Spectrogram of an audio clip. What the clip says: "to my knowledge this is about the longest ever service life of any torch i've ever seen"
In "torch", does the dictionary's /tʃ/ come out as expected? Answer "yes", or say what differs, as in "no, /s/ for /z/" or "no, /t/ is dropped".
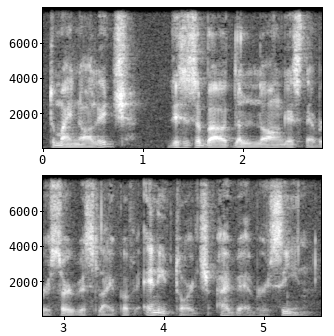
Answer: yes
